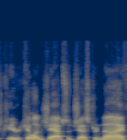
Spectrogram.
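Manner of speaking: ordinary delivery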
